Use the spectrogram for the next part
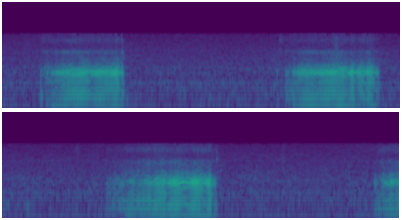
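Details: Barbie, a dog, snoring regularly; rasping harmonic snores about a second long return every three seconds, quiet breathing noise between them.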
